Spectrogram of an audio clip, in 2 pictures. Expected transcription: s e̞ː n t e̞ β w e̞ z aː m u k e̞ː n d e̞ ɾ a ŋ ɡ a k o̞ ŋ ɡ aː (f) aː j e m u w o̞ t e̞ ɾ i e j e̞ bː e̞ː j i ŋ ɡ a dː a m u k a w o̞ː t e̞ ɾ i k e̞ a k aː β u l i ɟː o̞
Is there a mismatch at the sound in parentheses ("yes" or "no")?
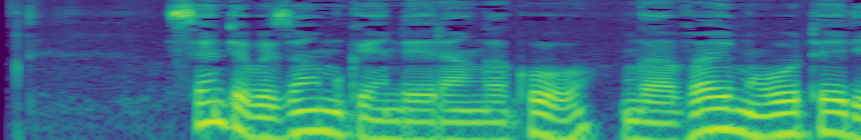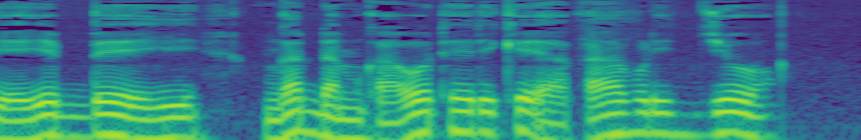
yes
